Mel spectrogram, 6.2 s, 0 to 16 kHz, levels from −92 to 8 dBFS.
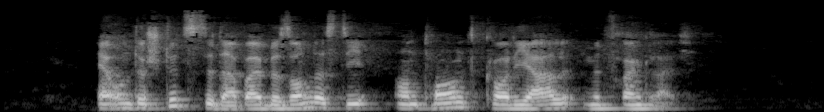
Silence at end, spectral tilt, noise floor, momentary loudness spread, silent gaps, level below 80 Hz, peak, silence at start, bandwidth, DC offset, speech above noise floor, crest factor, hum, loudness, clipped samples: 1.15 s; -6 dB/octave; -83 dBFS; 7 LU; none; -64 dBFS; -4 dBFS; 0.75 s; 10 kHz; under 0.1%; 64 dB; 16 dB; none; -19 LUFS; under 0.1%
